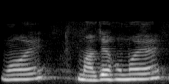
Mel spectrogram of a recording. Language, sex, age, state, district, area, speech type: Assamese, female, 60+, Assam, Biswanath, rural, spontaneous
